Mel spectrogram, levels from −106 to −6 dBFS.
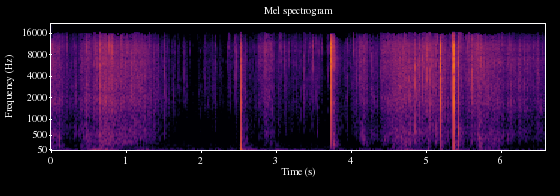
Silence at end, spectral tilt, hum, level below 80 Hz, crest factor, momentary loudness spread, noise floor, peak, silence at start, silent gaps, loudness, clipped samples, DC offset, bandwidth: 0.1 s; 2 dB/octave; none; -72 dBFS; 42 dB; 25 LU; -75 dBFS; 0 dBFS; 0 s; none; -35 LUFS; under 0.1%; under 0.1%; 16.5 kHz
